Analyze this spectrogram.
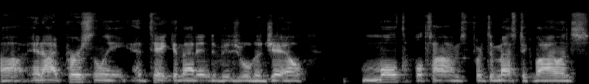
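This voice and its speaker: With a very deep, low pitch, a man delivers his words at a moderate pace. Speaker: law enforcement officer. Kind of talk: online meeting discussion. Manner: halting, many fillers and repetitions.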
